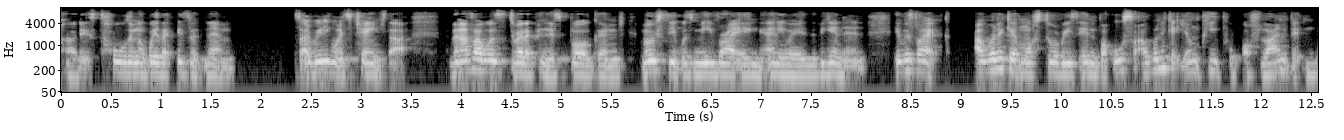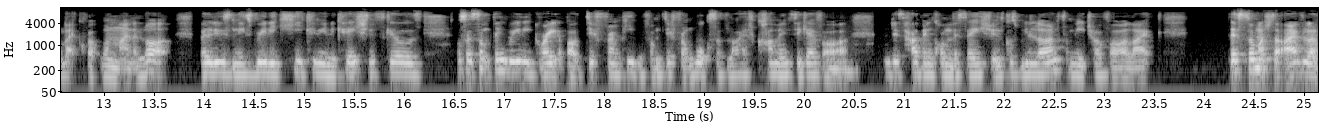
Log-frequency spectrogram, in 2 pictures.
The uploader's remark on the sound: live Instagram interview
